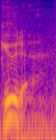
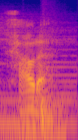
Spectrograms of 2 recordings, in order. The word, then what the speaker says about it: Gouda: Some of you may pronounce it Gouda, like the cheese.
